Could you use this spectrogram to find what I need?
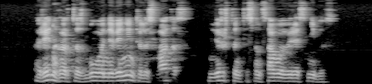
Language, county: Lithuanian, Šiauliai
